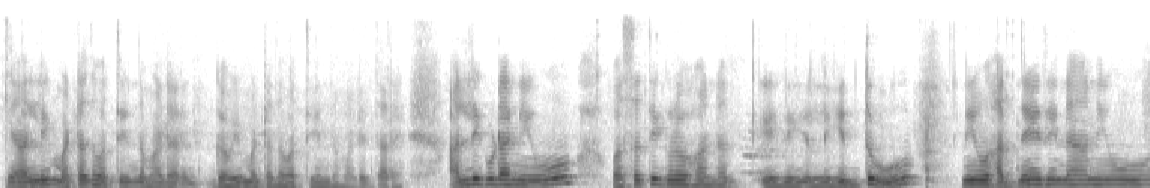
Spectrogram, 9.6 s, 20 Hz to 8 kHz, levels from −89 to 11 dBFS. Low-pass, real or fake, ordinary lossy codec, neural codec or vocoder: 7.2 kHz; real; MP3, 64 kbps; none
